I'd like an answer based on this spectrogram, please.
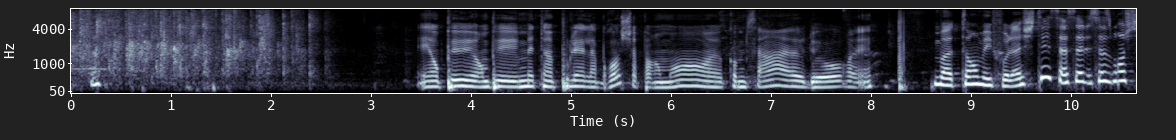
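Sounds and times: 
audience applause: 0:00.0 - 0:02.7
speech: 0:00.2 - 0:00.5, 0:03.5 - 0:10.6.

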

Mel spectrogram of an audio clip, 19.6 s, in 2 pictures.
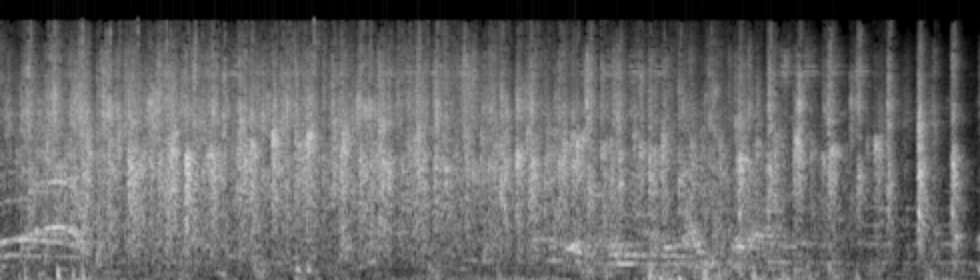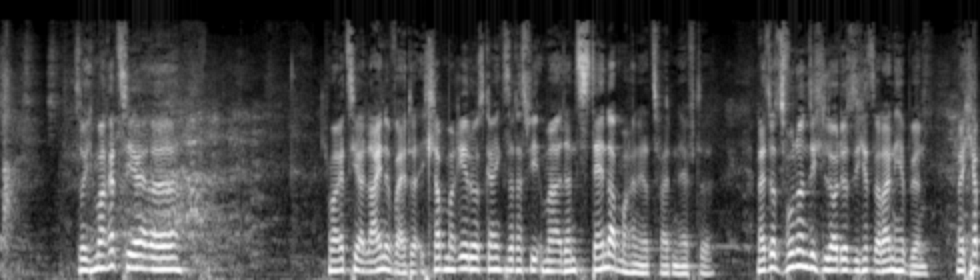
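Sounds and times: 
audience applause: 0:00.0 - 0:10.1
speech: 0:10.6 - 0:11.8, 0:13.1 - 0:19.6
laughter: 0:10.6 - 0:13.0.

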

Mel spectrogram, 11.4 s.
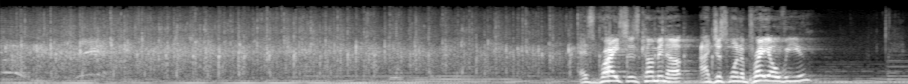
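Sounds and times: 
crowd applause: 0:00.0 - 0:08.6
speech: 0:07.2 - 0:10.2.

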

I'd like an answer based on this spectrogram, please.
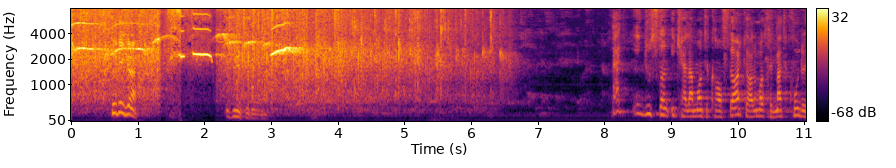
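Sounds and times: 
sharp whistles: 0:00.0 - 0:03.6
audience clapping: 0:00.0 - 0:06.8
speech: 0:00.6 - 0:01.1, 0:02.3 - 0:03.1, 0:08.5 - 0:11.0
laughter: 0:02.3 - 0:08.4.

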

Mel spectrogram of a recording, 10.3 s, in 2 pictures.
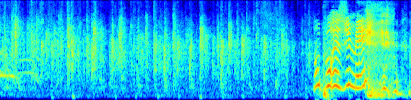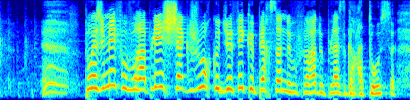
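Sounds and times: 
applause: 0:00.0 - 0:05.9
speech: 0:03.9 - 0:10.2.

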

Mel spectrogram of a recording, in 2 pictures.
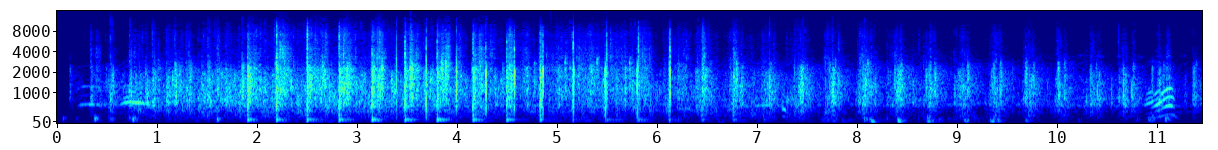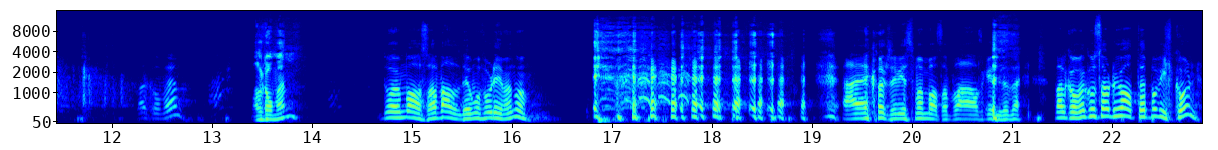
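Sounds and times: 
audience applause at a live evening talk event: 0:00.0 - 0:12.2, 0:17.1 - 0:18.6
speech: 0:13.4 - 0:13.9, 0:14.7 - 0:16.3, 0:17.4 - 0:22.8
laughter: 0:16.8 - 0:19.8, 0:20.8 - 0:21.1.

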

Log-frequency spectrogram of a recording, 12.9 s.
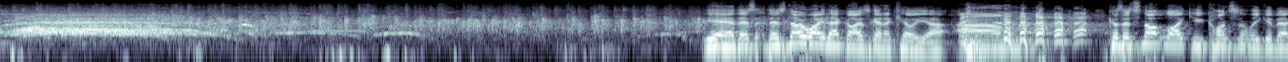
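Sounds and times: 
crowd clapping: 0:00.0 - 0:09.1
speech: 0:07.1 - 0:12.8
laughter: 0:09.6 - 0:11.1.

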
